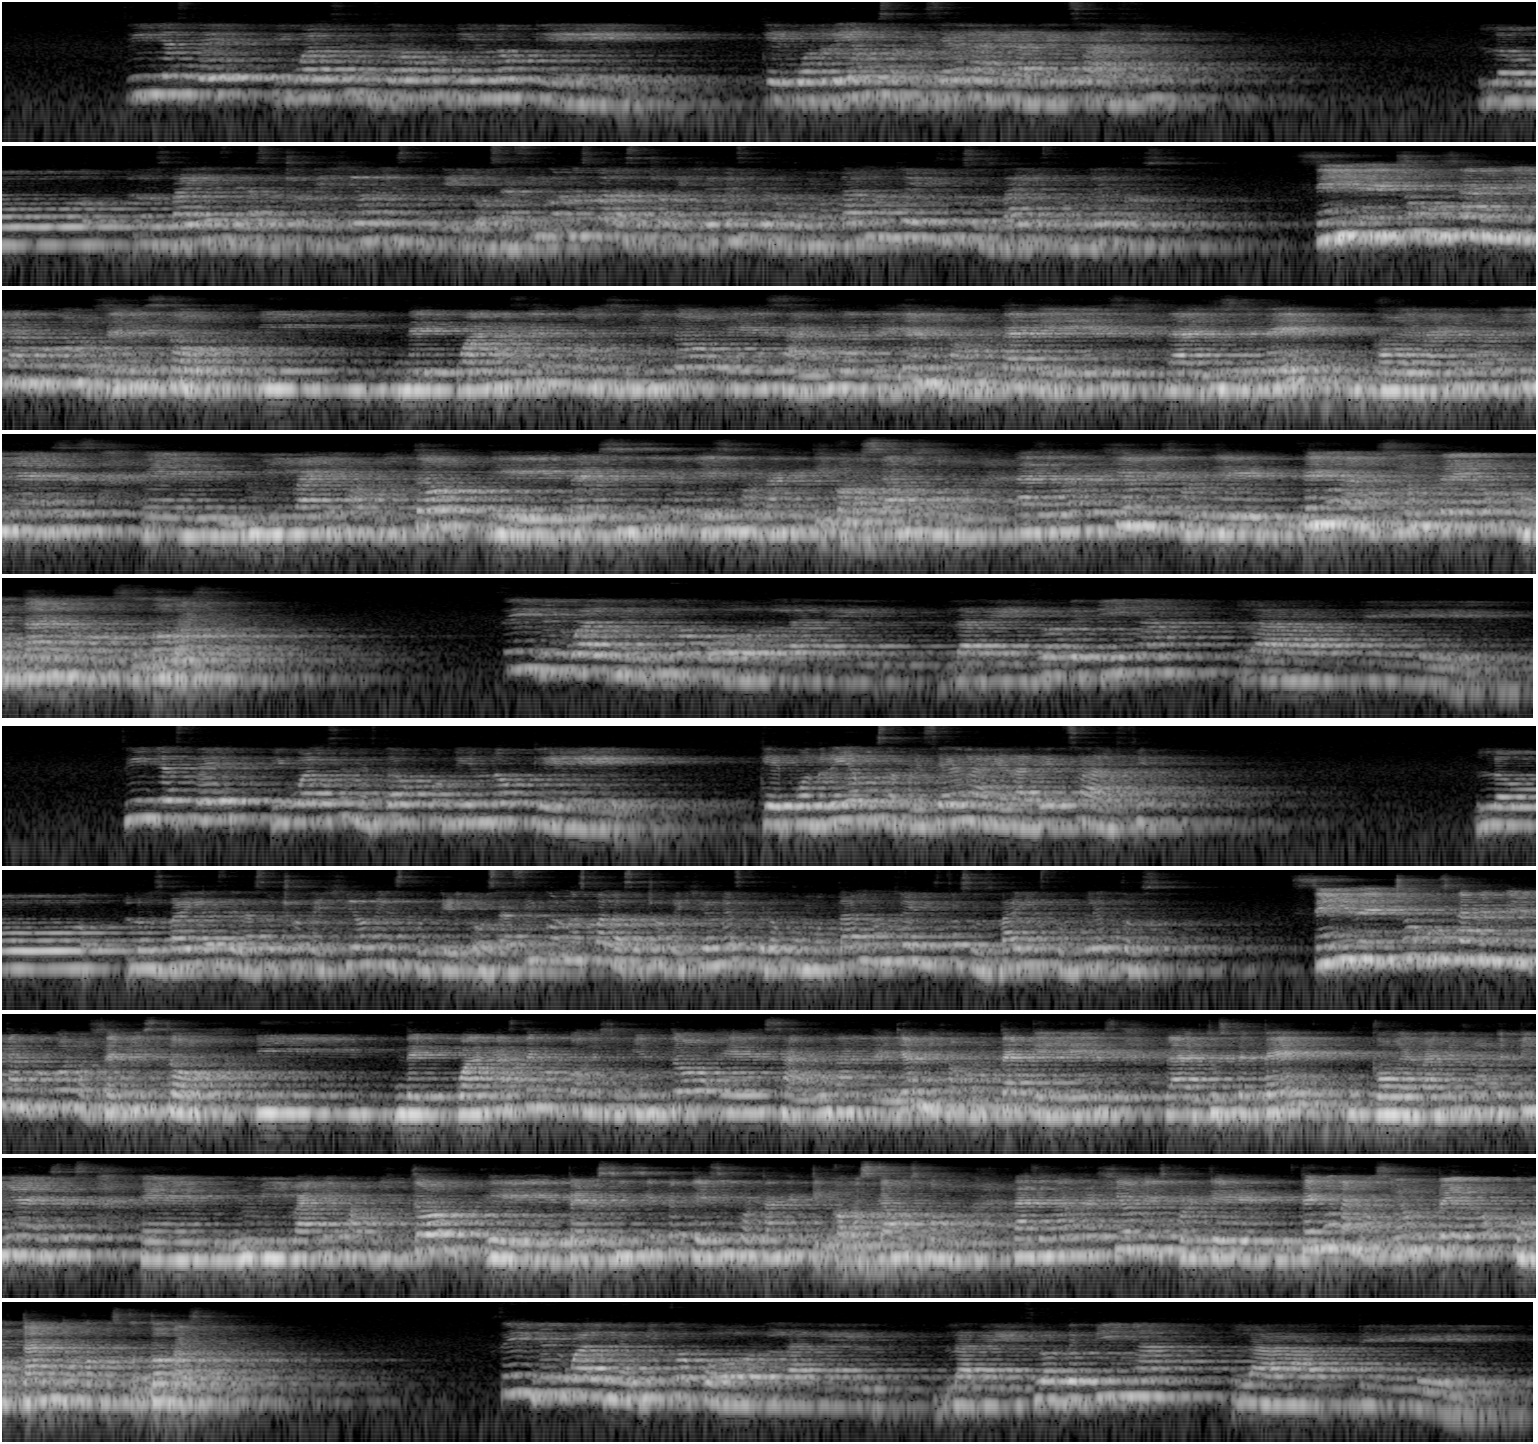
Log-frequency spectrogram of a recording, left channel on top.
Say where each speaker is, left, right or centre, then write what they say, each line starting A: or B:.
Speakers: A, on the right; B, on the right.
A: Sí, ya sé. Igual se me está ocurriendo que que podríamos apreciar en la Guelaguetza al fin lo- los bailes de las ocho regiones, porque, o sea, sí conozco a las ocho regiones, pero como tal nunca he visto sus bailes completos.
B: Sí, de hecho, justamente yo tampoco los he visto y de cuál más tengo conocimiento es algunas de ellas. Mi favorita que es la de Tustepec con el baile Flor de Piña, ese es eh, mi baile favorito, eh, pero sí siento que es importante que conozcamos como las demás regiones porque mm, tengo una noción, pero como tal no conozco todas.
A: Sí, yo igual me ubico por la del, la de Flor de Piña, la de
